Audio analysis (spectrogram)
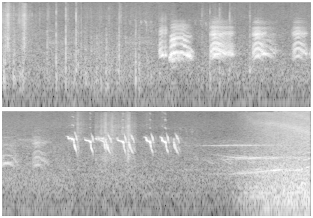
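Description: Mean crows caw in the video game Billy Hatcher and the Giant Egg, a run of harsh rasping calls followed by sharper, quicker squawks, alone over a quiet game backdrop that ends in a rising whoosh.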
